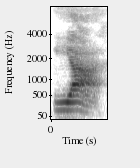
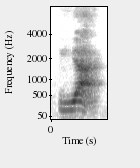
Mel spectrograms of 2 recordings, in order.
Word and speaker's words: huard: And you can also find the same sound in the French word huard.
